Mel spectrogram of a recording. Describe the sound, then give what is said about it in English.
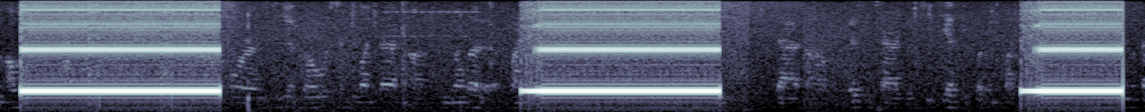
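A telephone ringback tone on an outgoing call placed by a bank's phone system. Three loud, steady buzzing rings each last about two seconds, separated by quiet gaps of roughly three seconds. “Okay, dialing.”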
